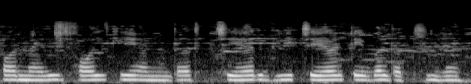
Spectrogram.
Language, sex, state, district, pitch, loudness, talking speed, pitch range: Hindi, female, Uttar Pradesh, Lucknow, 205 Hz, -13 LUFS, 140 wpm, 200-210 Hz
